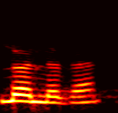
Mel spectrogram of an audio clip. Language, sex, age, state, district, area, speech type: Maithili, female, 30-45, Bihar, Samastipur, urban, conversation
